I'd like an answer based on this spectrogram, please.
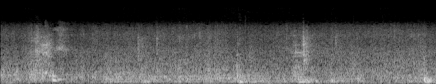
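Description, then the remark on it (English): A steady roar of heavy rain from a big storm that is nearly over, with a broad low rumble that sounds like thunder and a few sharper bursts rising above the constant wash of the storm. “The storm's about over.”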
